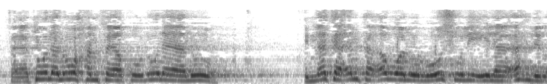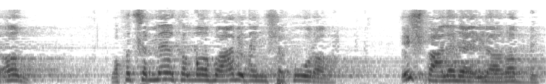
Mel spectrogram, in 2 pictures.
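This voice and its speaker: A man's voice: sits high, a little mellow. A man teaching a religious lesson, narrating a hadith in an earnest preaching cadence. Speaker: Islamic scholar teaching a creed text. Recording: echoey hall, dull lo-fi recording.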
